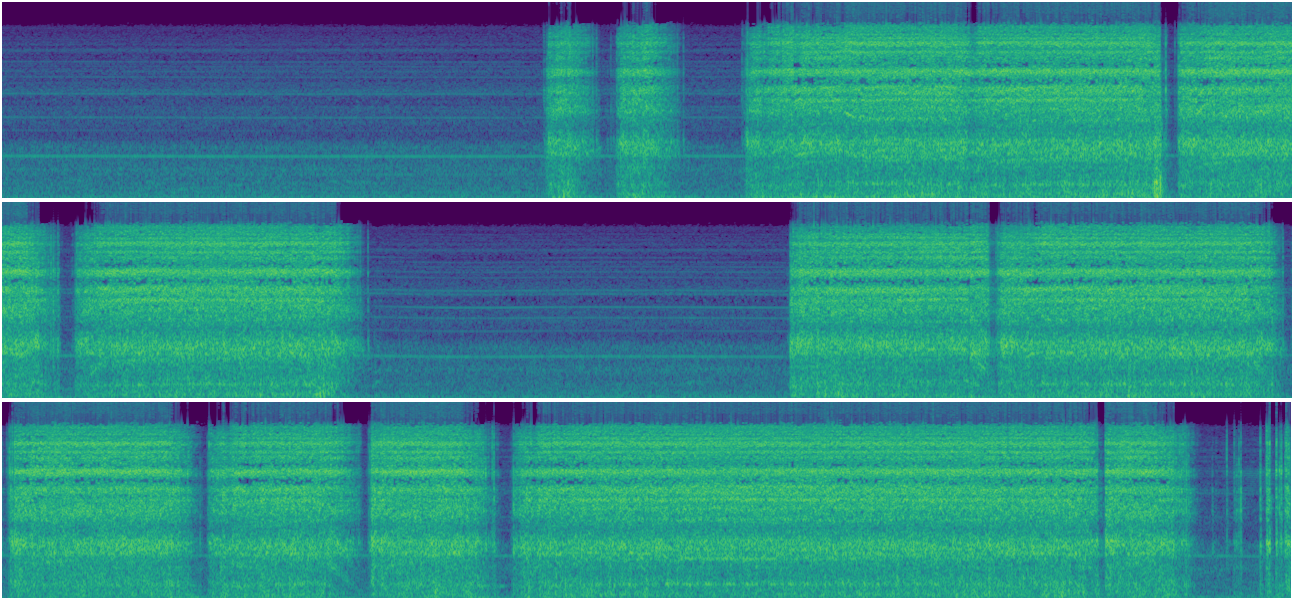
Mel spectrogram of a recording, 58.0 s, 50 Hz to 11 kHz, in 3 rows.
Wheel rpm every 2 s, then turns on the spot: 0, 0, 0, 0, 40, 60, 210, 180, 160, 170, 140, 210, 40, 0, 0, 60, 200, 170, 210, 120, 150, 130, 130, 140, 210, 210, 210, 160, 20.
54-56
